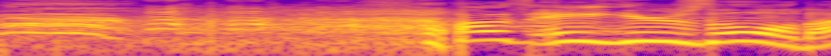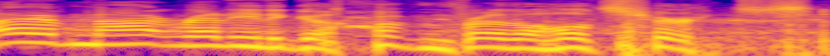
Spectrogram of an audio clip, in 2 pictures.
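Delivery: laughing through the words at his own memory; high, amused laughing retelling. Real, not acted. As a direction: chuckle while you admit it. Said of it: "But that's funny".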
